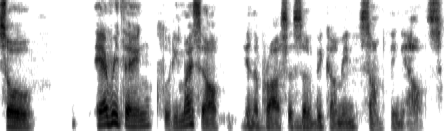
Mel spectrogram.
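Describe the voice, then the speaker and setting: A man with a fairly low pitch and a dark, mellow tone speaks at a moderate pace, his intonation lively and his loudness swinging widely, in a dry, close sound with no echo. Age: 70s. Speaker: podcast co-host. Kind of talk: casual chat. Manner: halting.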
